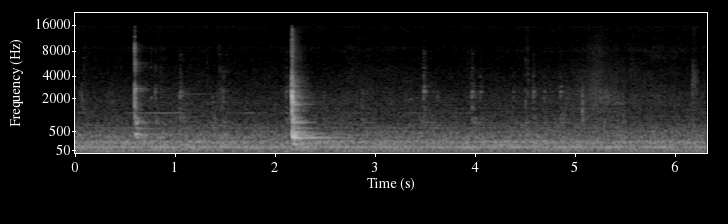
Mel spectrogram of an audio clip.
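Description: Clicks and knocks of a plastic bottle being set into the Cap Inspector torque tester's bottle clamp and the clamp closing on it: a light click under a second in, one sharp snap with a short ring about two seconds in, and faint ticks after. A low steady hum lies underneath.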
